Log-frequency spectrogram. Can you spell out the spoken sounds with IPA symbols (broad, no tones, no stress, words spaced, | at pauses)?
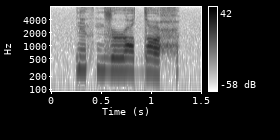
ɾĩθnzə˞ dˤɪħ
